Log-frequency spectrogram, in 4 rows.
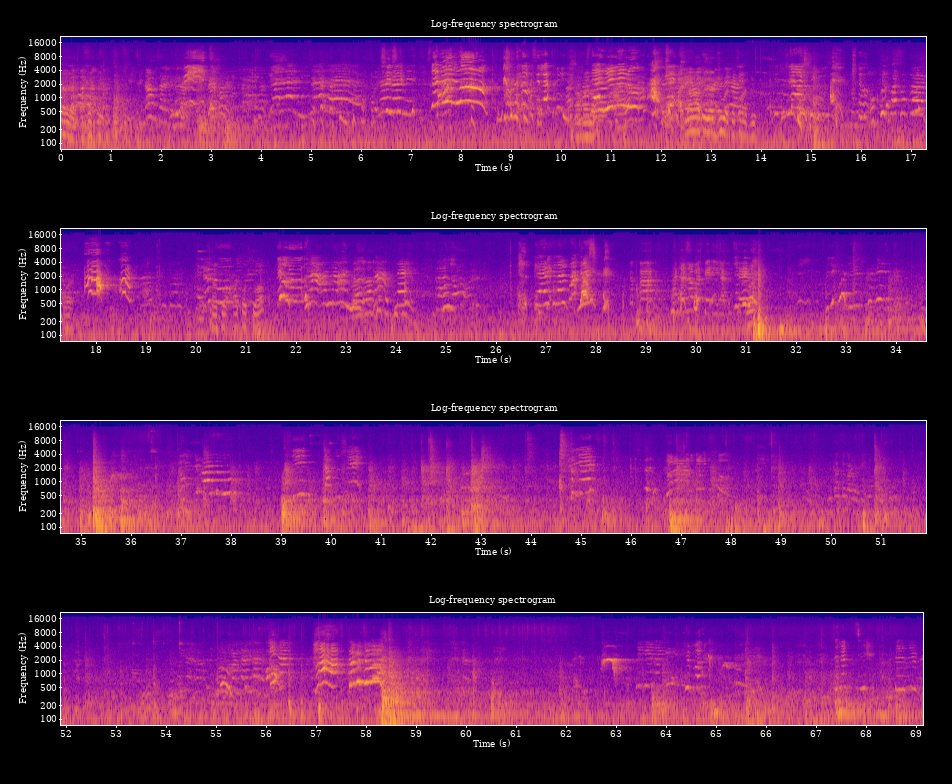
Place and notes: Jardin de l'observatoire, Av. Camille Flammarion, Toulouse, France - child playing in the park
child, playing, park, run, creaming, parent, tal
Captation ; Zoom h4n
